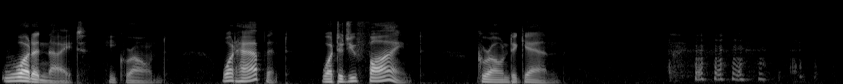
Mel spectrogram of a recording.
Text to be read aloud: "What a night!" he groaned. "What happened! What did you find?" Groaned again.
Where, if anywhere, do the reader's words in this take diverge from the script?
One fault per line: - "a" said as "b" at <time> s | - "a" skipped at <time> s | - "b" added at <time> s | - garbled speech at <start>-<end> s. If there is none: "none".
none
